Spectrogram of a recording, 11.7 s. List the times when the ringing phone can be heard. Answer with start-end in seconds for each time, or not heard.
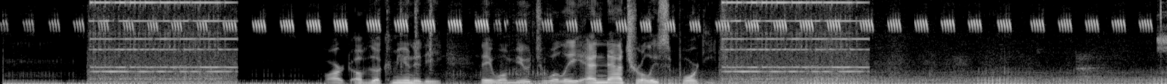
0.8-2.4, 7.2-8.7.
